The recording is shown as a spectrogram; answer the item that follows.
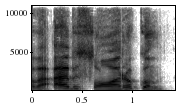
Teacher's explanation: बा पे कलकला करें। अब सोद को हैवी करें। र को हैवी करें।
